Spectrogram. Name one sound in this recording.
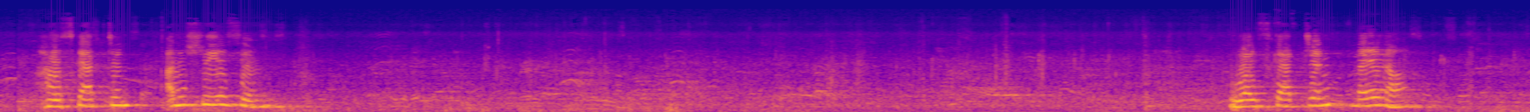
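A woman speaks loudly and clearly close by.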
